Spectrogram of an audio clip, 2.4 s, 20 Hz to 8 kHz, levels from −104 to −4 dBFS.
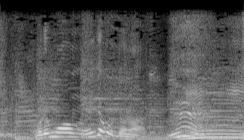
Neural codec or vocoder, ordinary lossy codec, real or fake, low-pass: none; none; real; 7.2 kHz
